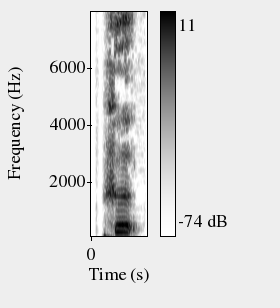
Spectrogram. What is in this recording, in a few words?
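"fu", Japanese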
